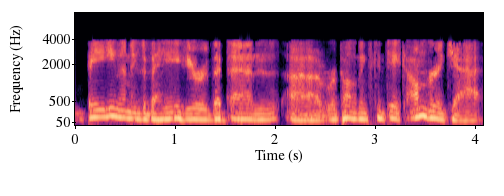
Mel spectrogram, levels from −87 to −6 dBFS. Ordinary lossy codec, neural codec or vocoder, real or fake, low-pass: AAC, 16 kbps; codec, 24 kHz, 0.9 kbps, WavTokenizer, medium music audio release; fake; 7.2 kHz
